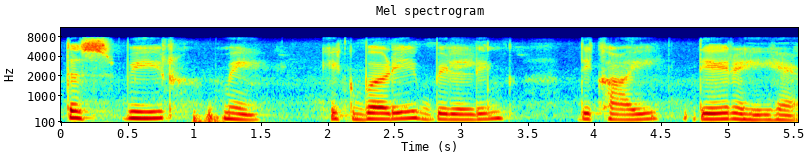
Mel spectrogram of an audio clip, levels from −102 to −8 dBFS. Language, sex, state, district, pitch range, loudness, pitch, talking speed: Hindi, female, Himachal Pradesh, Shimla, 185-225 Hz, -19 LUFS, 195 Hz, 95 wpm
